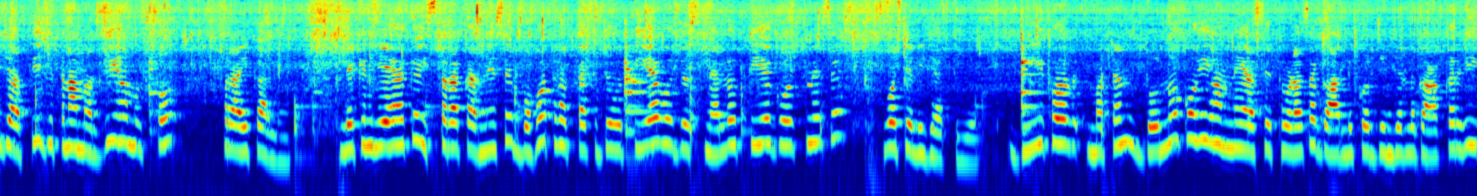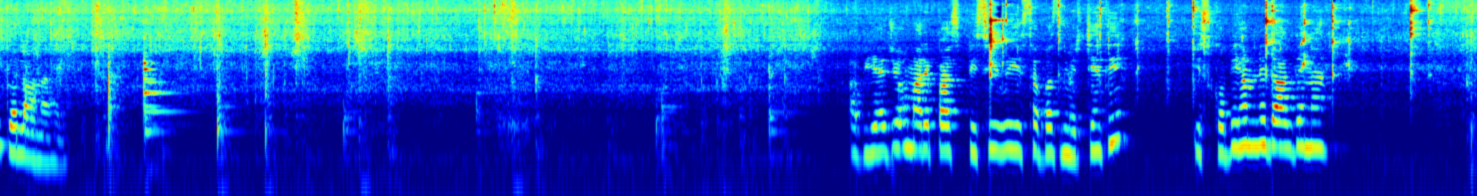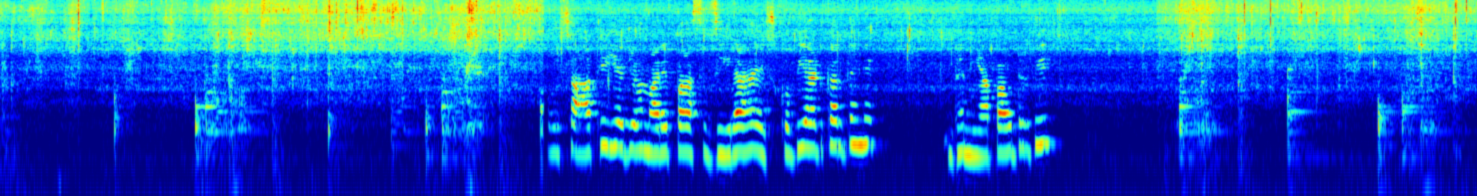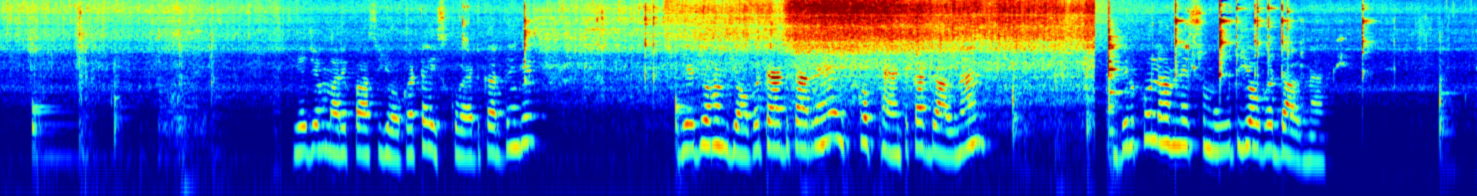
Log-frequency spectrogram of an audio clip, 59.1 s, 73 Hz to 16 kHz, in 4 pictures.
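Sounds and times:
light frying sizzle: 0.0 - 59.0
spatula knocking pan ringing: 2.9 - 7.8, 10.1 - 11.2, 15.8 - 17.6, 31.5 - 34.5, 41.3 - 45.7, 55.4 - 58.8
wooden spatula scraping metal pan: 2.9 - 9.1, 19.5 - 20.3, 30.7 - 34.7, 41.2 - 46.6.

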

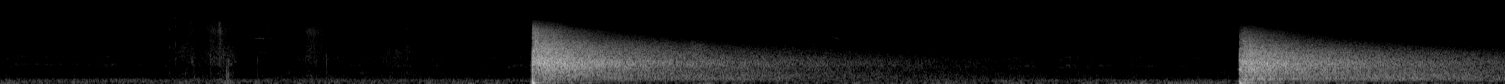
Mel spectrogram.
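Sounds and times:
shotgun shot echoing: 5.3 - 9.4, 12.4 - 15.0.

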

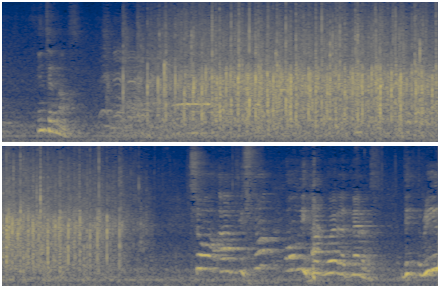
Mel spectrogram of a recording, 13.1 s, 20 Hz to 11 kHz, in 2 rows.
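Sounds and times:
audience applauding: 1.6 - 8.9.

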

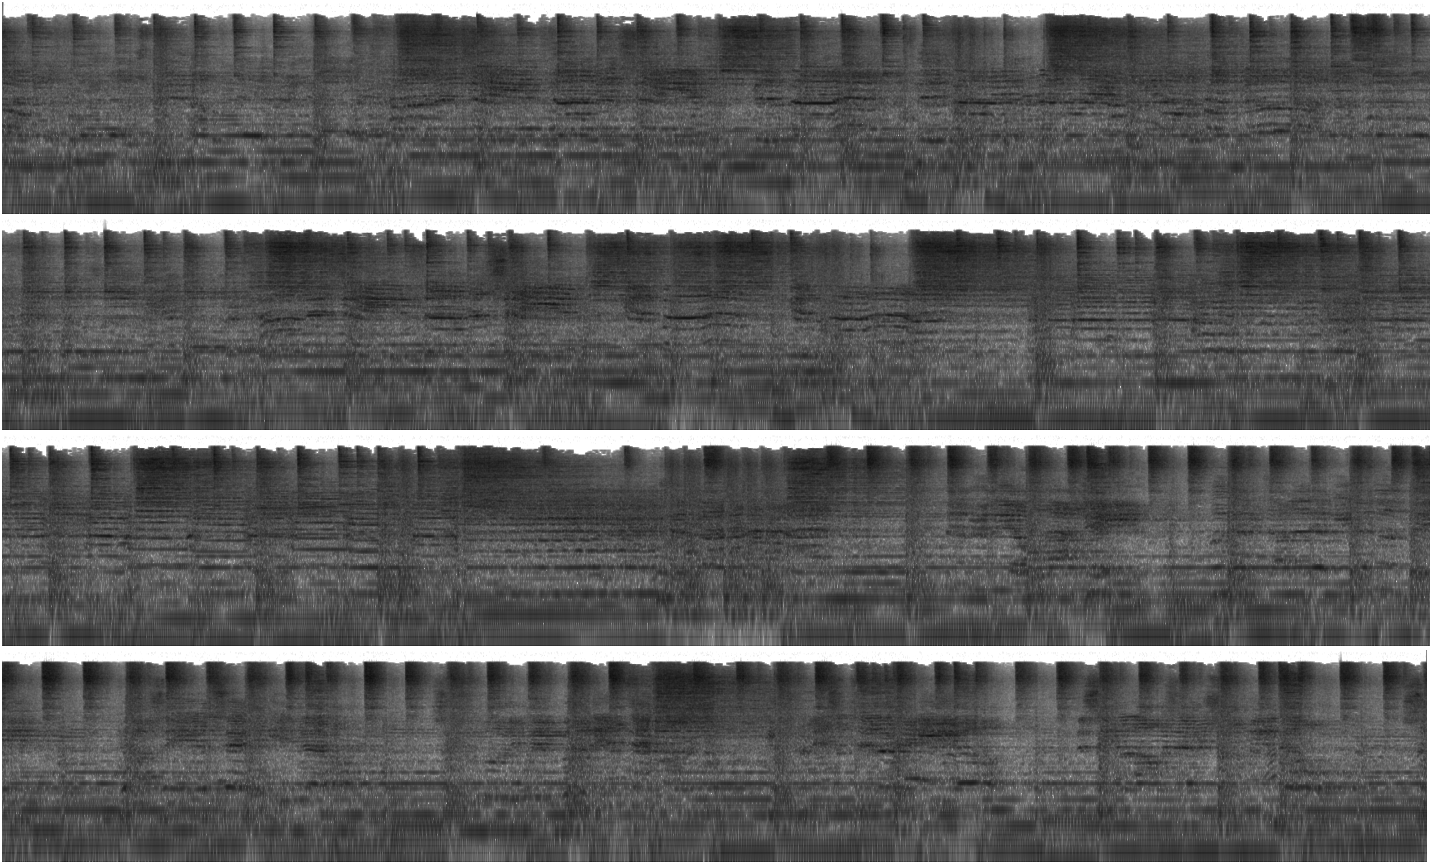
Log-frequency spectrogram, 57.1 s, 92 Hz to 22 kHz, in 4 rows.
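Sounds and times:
bass guitar: 0.0 - 57.0
drum kit: 0.0 - 57.0
electric guitars: 0.0 - 57.0
person singing: 0.0 - 57.0.

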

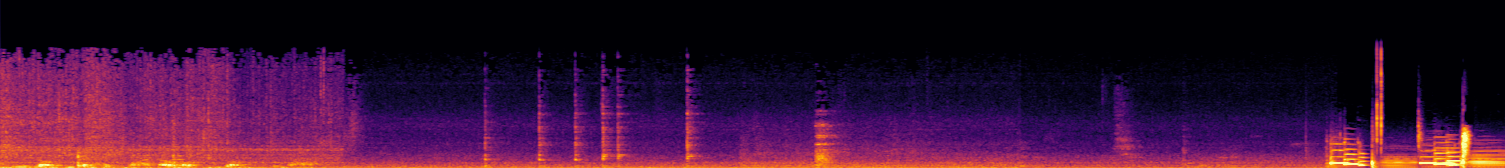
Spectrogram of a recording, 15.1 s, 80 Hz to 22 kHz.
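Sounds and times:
toast sizzling in frying pan: 0.0 - 3.5.

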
